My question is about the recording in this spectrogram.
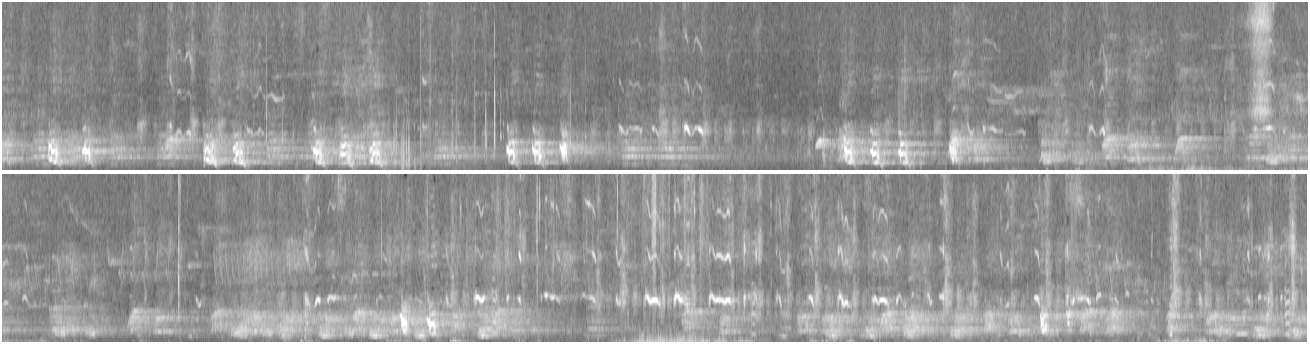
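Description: Dog barking in repeated bursts of several quick barks, with short pauses between the bursts.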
